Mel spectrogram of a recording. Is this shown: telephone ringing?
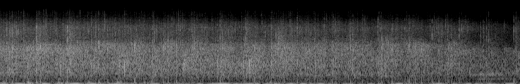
no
